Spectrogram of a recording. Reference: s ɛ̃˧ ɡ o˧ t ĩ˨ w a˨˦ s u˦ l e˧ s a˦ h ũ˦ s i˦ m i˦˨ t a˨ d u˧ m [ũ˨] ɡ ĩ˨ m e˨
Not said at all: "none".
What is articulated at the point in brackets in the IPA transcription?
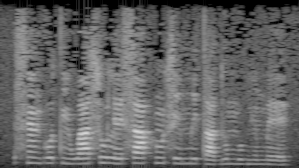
u˨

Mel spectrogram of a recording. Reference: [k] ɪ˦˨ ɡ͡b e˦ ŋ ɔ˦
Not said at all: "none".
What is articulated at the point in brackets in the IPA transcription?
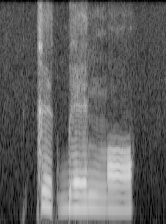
k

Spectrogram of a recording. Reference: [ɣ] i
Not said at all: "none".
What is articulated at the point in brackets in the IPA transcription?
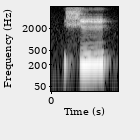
ç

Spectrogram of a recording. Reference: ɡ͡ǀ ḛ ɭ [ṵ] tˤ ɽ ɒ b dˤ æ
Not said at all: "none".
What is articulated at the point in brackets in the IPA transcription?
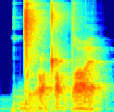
ṵ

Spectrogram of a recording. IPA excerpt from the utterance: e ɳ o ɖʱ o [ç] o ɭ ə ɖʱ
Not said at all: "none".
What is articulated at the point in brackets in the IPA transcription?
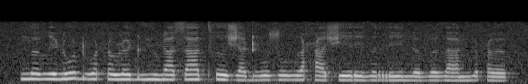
ħ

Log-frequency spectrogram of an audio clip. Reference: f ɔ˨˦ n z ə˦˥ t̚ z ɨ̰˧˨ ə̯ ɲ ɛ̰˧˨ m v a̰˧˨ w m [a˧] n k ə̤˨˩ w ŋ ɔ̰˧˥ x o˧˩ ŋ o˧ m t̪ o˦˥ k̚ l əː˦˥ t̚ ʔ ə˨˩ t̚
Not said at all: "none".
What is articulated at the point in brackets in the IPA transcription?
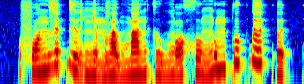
a˨˦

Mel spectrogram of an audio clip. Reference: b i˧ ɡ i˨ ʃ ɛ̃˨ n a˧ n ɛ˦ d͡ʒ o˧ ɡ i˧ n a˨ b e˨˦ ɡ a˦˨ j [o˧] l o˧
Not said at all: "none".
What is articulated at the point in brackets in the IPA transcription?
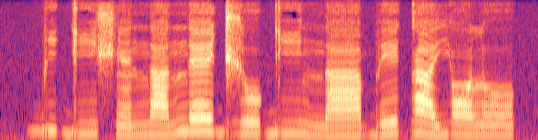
ɔ˧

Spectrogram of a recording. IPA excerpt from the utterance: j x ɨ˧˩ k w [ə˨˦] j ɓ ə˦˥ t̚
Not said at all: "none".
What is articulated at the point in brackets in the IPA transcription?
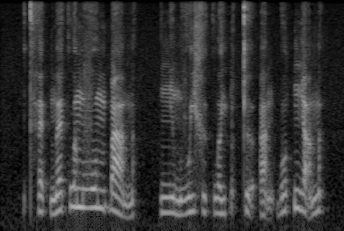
ə˨˦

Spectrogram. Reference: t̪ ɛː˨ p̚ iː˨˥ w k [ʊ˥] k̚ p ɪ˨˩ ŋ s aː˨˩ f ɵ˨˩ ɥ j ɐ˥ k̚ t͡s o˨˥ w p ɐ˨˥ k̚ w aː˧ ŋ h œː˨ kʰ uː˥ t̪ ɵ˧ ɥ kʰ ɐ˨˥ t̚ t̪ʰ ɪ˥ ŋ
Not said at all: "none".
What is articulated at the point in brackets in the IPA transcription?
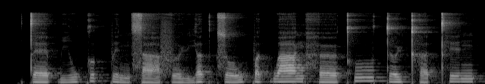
ʊ˥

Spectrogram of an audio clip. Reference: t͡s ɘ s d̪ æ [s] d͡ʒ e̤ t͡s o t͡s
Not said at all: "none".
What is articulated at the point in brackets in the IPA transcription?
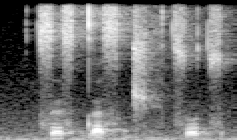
s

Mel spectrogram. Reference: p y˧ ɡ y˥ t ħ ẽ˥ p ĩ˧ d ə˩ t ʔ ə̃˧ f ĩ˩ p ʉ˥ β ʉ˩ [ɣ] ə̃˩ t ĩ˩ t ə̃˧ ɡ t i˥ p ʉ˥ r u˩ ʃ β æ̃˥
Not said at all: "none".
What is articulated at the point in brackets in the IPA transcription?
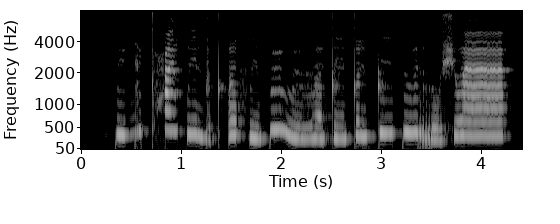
ɣ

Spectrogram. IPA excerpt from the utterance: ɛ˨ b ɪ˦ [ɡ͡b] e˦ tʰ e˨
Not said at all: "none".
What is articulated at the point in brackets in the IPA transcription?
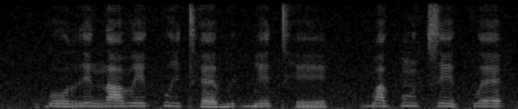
ɡ͡b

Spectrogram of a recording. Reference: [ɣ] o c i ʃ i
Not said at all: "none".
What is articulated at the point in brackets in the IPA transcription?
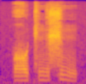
ɣ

